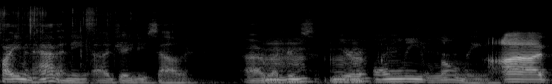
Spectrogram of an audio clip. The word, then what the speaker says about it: Souther: Souther.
